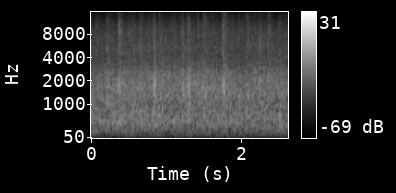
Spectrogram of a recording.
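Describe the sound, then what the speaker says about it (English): Steady, even applause from a banquet audience at a fellowship dinner honoring Emil Jones Sr., a dense wash of clapping that holds throughout without talk. "Everybody should be clapping."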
